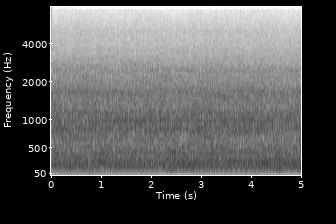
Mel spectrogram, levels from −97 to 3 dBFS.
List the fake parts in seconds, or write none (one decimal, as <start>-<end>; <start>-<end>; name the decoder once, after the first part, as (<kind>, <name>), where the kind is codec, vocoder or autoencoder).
0.0-0.5 (vocoder, Vocos)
